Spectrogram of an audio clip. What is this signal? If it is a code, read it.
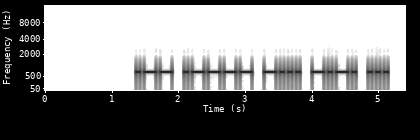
Morse code, heard as a keyed tone, about 20 wpm, 700 Hz. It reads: W1BCS
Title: USA Call Signs Repeated 3x 20wpm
